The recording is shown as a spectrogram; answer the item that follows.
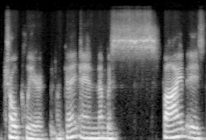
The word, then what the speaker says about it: trochlear: the eye and then number four is trochlear okay remember troll clear okay and number five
